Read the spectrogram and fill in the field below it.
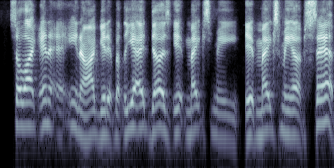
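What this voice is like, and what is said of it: Speaker's own regional accent. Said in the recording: “I wear trucker hats. I get it. And they'll hear me talking ... to hear my accent”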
